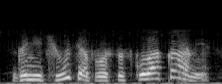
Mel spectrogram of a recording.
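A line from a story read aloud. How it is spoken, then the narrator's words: Deep bass voice. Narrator (Russian): пробасил со своего места Хомер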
